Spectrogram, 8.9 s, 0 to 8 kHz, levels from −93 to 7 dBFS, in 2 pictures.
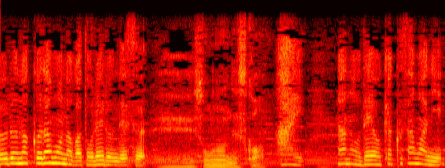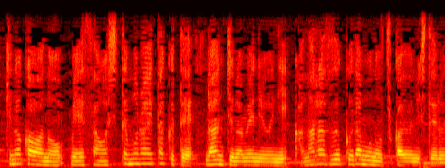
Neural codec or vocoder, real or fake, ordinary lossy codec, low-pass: none; real; none; 7.2 kHz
